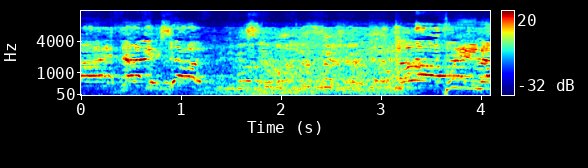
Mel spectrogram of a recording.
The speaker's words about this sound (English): Supporters waiting outside the courthouse where he's due next, chanting, No!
